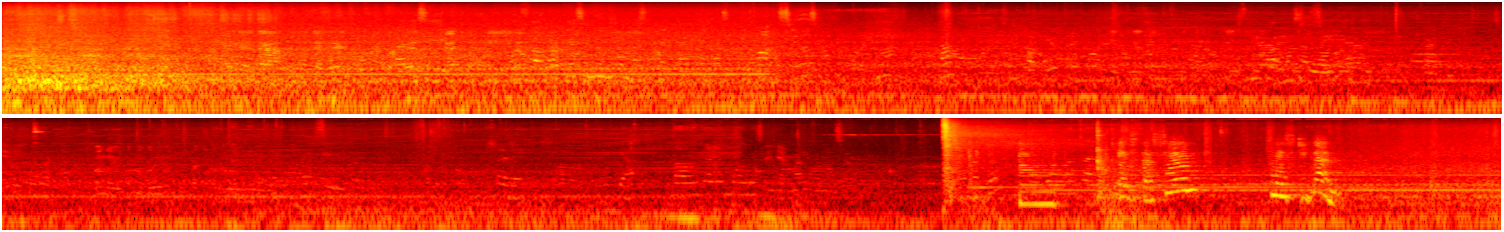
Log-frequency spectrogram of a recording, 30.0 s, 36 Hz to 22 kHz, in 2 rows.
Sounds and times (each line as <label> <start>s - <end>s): Public address system announcing arrival 24.4s - 29.9s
